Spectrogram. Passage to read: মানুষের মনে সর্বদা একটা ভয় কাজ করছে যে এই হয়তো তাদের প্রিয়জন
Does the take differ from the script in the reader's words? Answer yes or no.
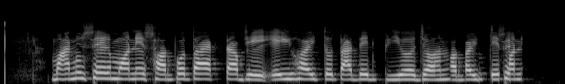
yes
